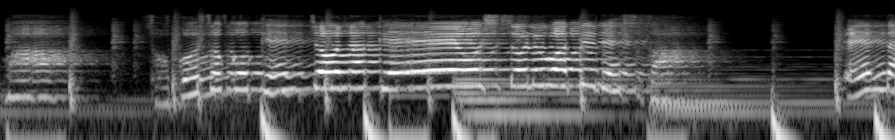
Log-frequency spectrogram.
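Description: Background music with low bass notes under a high-pitched narrating voice that holds one long drawn-out vowel for about two and a half seconds.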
